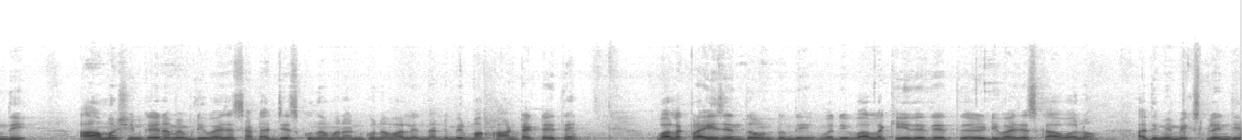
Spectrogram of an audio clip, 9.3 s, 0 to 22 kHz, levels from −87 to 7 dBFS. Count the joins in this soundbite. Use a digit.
0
